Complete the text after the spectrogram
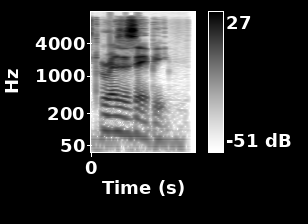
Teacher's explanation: The pronunciation is resi stress on the first syllable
